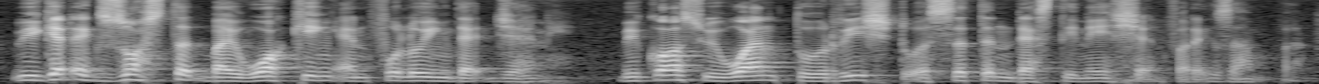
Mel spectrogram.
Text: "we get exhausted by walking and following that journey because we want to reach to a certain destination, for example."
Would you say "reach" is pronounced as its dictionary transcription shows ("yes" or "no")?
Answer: yes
